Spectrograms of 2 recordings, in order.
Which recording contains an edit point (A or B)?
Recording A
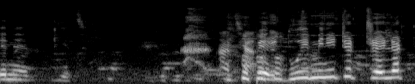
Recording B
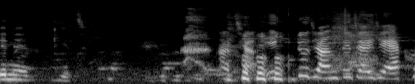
A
